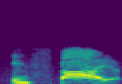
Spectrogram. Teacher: 重音放在第二个音节上，字母组合 IRE 在这里读作 IRE，单词就读作 INSPIRE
